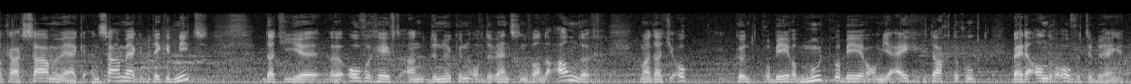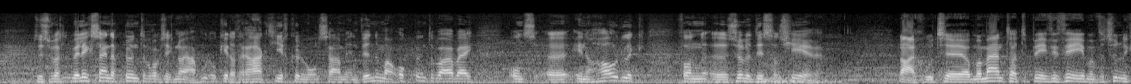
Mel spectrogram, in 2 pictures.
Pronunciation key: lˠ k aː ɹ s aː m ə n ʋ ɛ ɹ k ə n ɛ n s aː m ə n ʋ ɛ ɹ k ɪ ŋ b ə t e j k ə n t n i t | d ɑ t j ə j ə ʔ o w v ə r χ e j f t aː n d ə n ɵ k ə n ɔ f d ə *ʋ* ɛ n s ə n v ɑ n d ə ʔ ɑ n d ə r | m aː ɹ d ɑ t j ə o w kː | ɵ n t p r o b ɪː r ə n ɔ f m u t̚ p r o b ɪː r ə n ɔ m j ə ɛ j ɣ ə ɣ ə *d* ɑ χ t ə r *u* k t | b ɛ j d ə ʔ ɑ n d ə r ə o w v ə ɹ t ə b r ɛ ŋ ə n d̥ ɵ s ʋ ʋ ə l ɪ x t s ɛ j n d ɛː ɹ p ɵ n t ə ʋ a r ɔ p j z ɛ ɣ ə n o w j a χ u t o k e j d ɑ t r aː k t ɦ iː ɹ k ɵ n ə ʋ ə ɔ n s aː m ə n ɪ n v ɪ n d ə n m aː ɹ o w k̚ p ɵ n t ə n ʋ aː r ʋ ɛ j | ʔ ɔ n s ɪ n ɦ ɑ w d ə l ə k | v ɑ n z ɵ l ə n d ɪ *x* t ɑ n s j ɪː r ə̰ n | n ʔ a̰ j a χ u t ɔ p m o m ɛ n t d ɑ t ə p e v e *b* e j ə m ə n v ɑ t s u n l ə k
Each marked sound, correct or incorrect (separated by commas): correct, correct, correct, incorrect, incorrect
